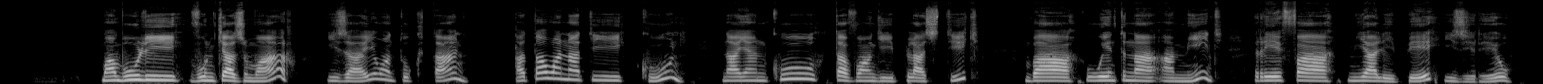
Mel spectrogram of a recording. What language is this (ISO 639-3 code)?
mlg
